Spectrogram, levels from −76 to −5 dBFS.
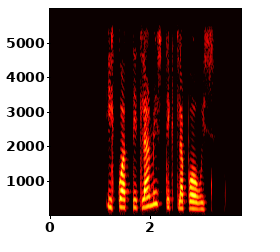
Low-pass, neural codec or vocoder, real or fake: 5.4 kHz; none; real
